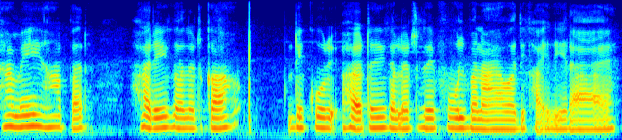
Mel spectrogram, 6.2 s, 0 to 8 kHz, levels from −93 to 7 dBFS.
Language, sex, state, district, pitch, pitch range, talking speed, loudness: Hindi, female, Uttar Pradesh, Lalitpur, 170 Hz, 155-180 Hz, 165 wpm, -18 LUFS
